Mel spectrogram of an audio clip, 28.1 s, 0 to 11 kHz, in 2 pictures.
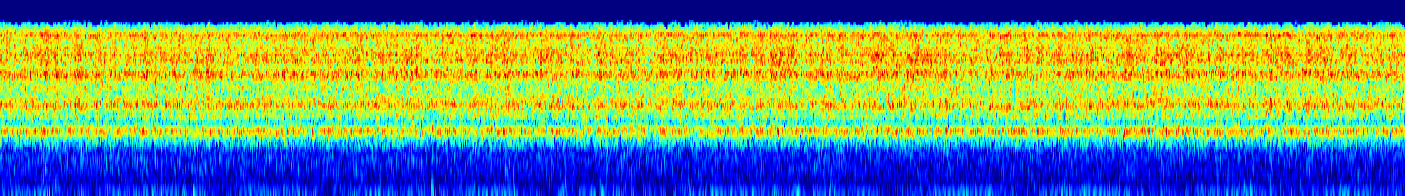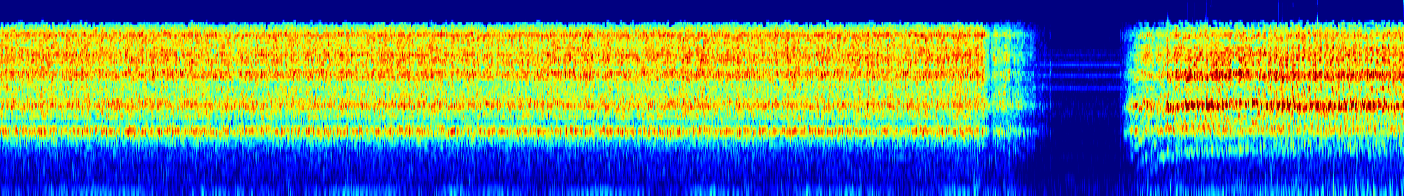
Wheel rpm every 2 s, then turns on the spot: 160, 160, 160, 160, 160, 160, 160, 160, 160, 160, 160, 150, 40, 160.
none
